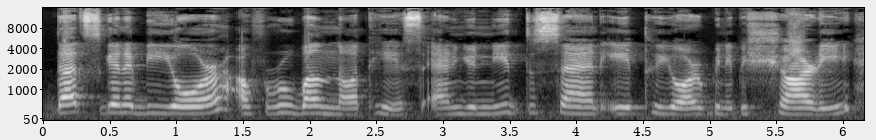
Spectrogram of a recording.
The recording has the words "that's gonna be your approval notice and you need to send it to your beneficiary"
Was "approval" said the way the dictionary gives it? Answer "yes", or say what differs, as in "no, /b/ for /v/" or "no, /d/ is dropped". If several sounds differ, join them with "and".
no, /b/ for /v/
